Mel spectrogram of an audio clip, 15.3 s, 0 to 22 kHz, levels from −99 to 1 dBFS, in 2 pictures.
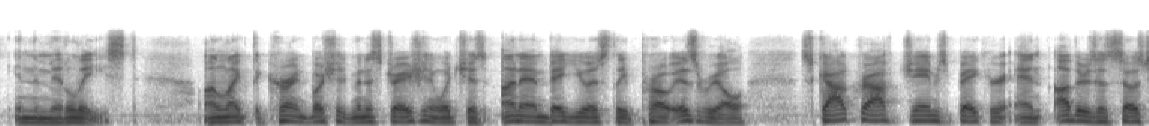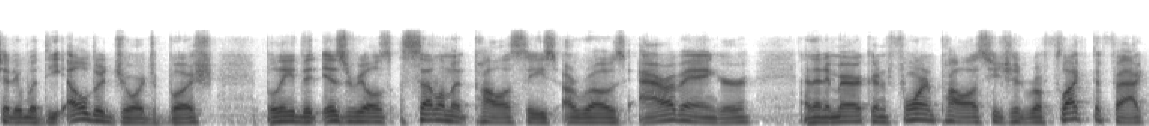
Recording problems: garbled, watery; slightly; nothing above 7.5 kHz

